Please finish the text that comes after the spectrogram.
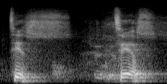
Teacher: So make the back of the tongue rise when you pronounce the Sad. And the corners of the lips come closer together.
